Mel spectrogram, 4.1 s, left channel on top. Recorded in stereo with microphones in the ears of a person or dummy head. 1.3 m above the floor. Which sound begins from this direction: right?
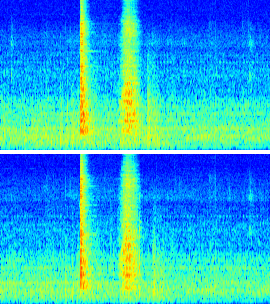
A clink, at 1.2 s.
